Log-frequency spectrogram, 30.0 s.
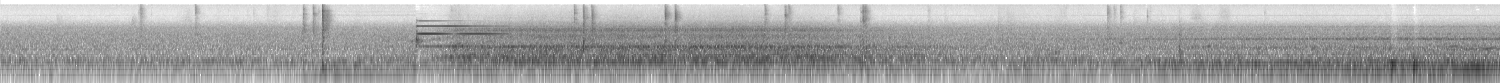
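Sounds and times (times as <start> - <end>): steady hum: 0.0 - 30.0
train rolling noise: 0.0 - 30.0
ringing tone: 8.3 - 10.5.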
